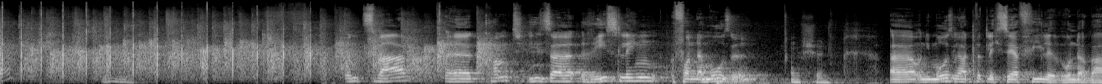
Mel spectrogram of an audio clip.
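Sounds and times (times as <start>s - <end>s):
audience applause: 0.0s - 5.3s
low voice murmuring: 1.0s - 1.5s
speech: 3.5s - 11.0s.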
